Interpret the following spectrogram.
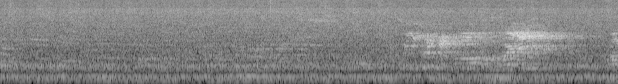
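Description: Bumper cars running on a dodgem floor, a steady rumble of the cars rolling with the hum of their electric drive. From about four seconds in, high-pitched voices call out over it.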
